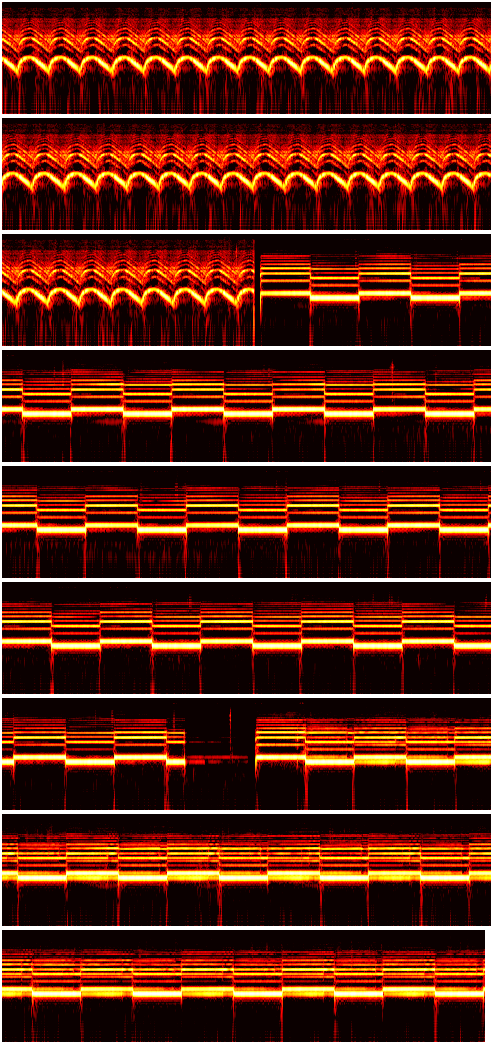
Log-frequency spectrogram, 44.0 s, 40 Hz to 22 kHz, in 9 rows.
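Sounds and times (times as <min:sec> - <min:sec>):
police siren: 0:00.0 - 0:43.9.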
